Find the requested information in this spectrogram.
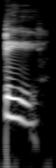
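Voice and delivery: "te" with a long German e; German letter T. Shown as a demonstration. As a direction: say "te" like "tay". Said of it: "it's pronounced as te".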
